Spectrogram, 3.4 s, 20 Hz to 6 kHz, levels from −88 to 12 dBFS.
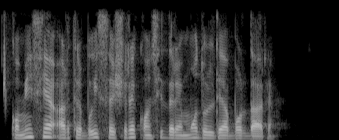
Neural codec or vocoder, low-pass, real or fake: none; 5.4 kHz; real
